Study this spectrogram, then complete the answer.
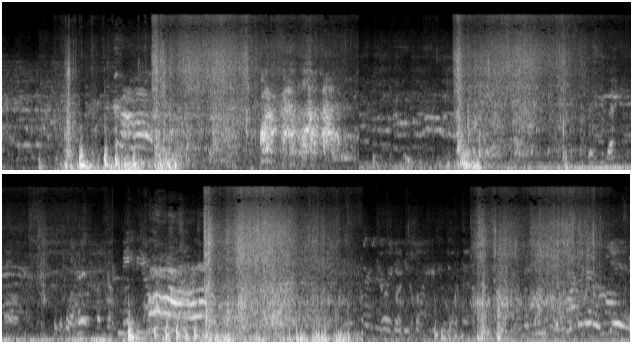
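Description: Water splashes loudly as someone jumps into a pool.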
